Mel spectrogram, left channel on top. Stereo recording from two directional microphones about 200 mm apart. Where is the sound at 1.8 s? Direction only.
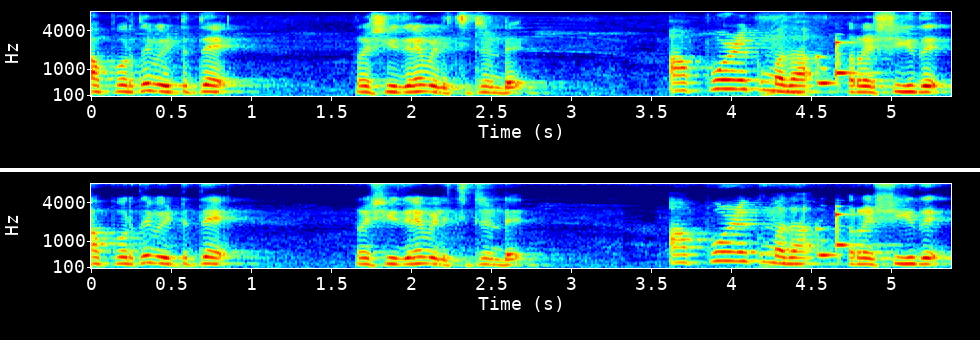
10° left (ahead or behind).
